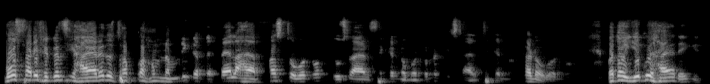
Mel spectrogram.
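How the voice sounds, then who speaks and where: Husky male teacher, fairly high voice, lecturing with repeated questions and answers. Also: animated, racing, a little mellow. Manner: asks questions and answers them himself, repeats key terms. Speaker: physics teacher. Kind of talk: classroom lecture.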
